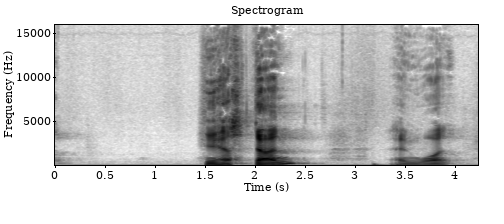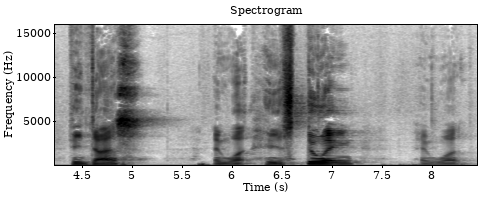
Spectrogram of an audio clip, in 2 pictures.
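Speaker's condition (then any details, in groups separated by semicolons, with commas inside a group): Cleft palate; congenital cleft palate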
